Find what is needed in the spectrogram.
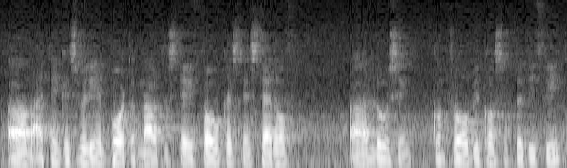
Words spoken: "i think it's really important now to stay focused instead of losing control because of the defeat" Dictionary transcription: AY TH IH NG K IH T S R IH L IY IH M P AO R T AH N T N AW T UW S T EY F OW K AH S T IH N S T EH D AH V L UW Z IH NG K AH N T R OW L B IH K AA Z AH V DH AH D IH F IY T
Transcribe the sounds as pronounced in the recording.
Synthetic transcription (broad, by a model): AY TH IH NG K IH T S R IH L IY IH M P AO R T AH N T N AW T UW S T EY F OW K AH S T IH N S T EH D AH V L UW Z IH NG K AH N T R OW L B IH K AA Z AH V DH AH D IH F IY T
